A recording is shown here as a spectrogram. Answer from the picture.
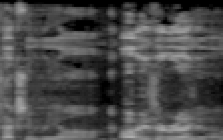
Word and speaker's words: Real: Well, it's actually Real.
